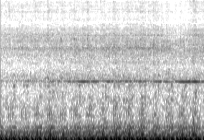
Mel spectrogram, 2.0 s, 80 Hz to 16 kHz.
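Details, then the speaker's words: Old square-body dump truck carbureted V8, sat about 10 years, after freeing a stuck carburetor float and fitting a new gasket: deep, even rumble with steady beat, no misses or stumbles; normal idle. "got her back together sitting here idling we didn't do anything else to the car but get the float done stuck and throw a new gasket on it"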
